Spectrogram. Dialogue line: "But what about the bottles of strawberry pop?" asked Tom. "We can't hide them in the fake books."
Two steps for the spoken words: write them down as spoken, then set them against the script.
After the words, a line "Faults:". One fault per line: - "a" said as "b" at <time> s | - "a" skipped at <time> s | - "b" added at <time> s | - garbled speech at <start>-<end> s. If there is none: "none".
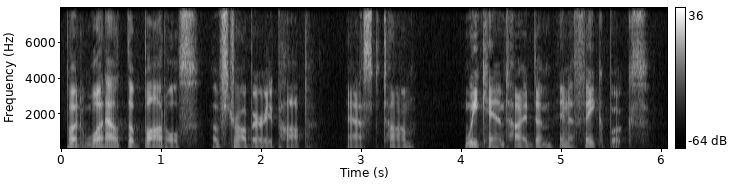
"But what out the bottles of strawberry pop?" asked Tom. "We can't hide them in a fake books."
Faults:
- "about" said as "out" at 0.5 s
- "the" said as "a" at 5.1 s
